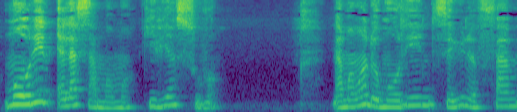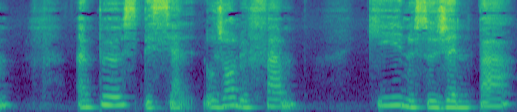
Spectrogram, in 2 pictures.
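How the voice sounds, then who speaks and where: Woman, casual storytime narration, chatty, husky, mid-pitched. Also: a little mellow. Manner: chatty, addresses listeners as "mes chéris".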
